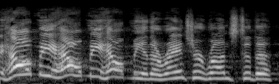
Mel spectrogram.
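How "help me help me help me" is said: higher and louder, rushed panic; running for your life, crying out; frantic cry for help. Retold or imitated. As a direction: agent fleeing a bull, frantic pleading. Agent fleeing the bull.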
